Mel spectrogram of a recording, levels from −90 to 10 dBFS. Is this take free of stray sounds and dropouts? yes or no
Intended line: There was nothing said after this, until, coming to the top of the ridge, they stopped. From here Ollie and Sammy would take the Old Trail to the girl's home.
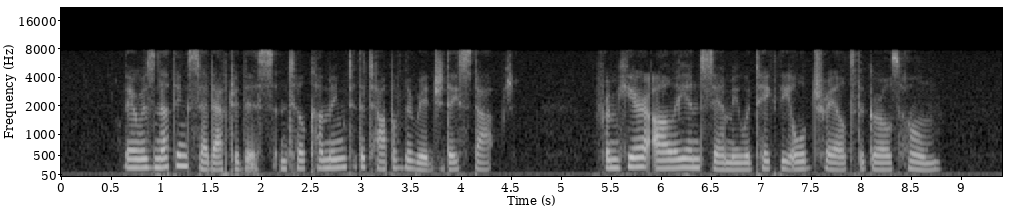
yes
